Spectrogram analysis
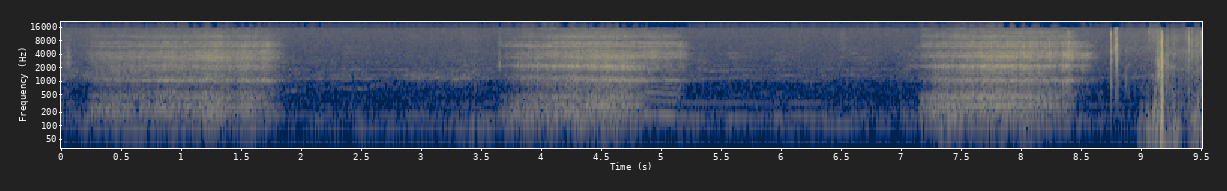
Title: Skinny guy snoring hard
